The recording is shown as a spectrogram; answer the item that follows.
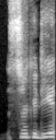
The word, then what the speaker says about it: circadian: And piggybacking on top of that, I was also reading about with your circadian. Is that how you say it? Circadian? Circadian. Yeah. Circadian.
